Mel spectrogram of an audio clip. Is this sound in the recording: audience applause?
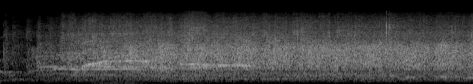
yes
